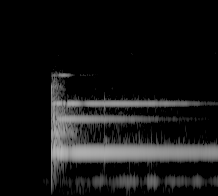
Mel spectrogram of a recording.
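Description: Small singing bowl struck once about half a second in, then ringing with a clear, steady tone that slowly fades. The bell marks the end of the meditation.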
